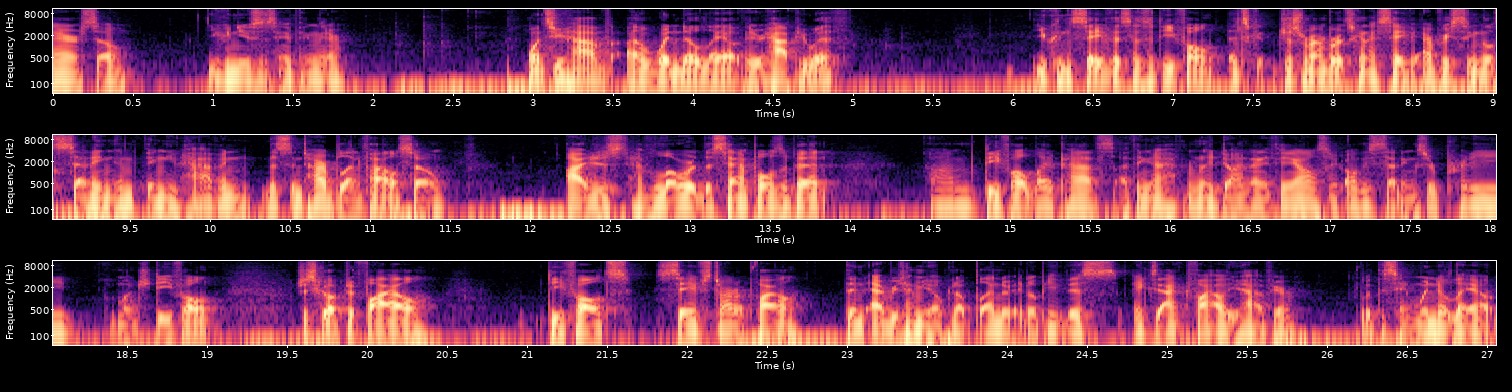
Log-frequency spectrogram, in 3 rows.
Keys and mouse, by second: 2.3 x, 2.9 x, 4.2 click, 7.9 click, 8.3 alt+g, 8.9 shift+s, 10.9 click, 12.2 click, 14.4 click, 15.3 click, 17.8 click, 18.2 click, 19.9-26.1 drag.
